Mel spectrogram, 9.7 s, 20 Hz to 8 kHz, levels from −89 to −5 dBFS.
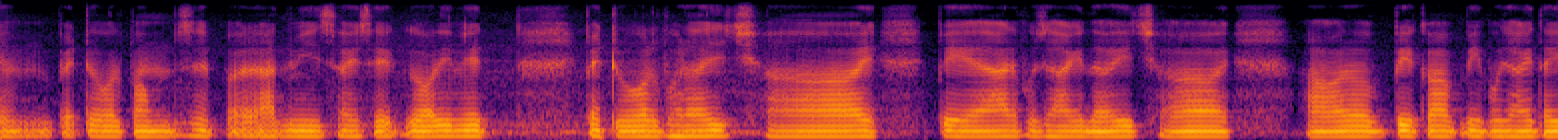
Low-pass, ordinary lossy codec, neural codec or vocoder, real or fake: none; none; none; real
